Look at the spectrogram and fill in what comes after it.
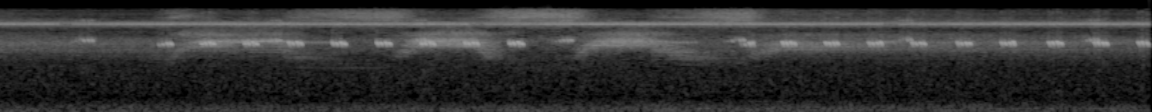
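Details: Chirping insects in an outdoor strawberry field where seedlings are being planted; clipped high pulses in a steady train, a short gap midway, with soft whooshing noise and a constant thin high tone behind.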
